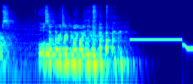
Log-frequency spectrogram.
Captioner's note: laughs at their own stupid bit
